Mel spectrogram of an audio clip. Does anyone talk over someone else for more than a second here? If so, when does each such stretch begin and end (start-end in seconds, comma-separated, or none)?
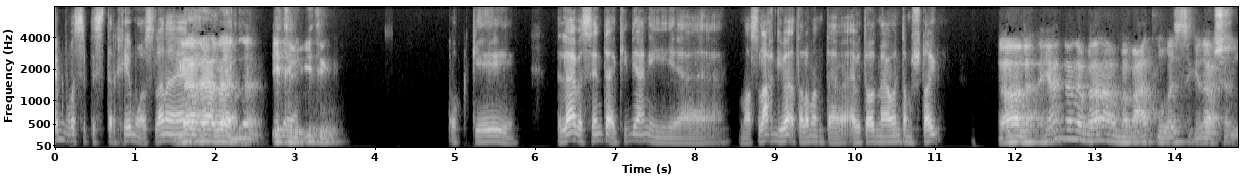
1.4-3.2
